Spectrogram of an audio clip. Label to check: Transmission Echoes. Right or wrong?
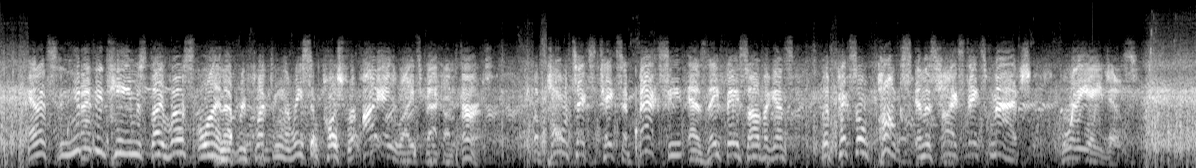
Right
